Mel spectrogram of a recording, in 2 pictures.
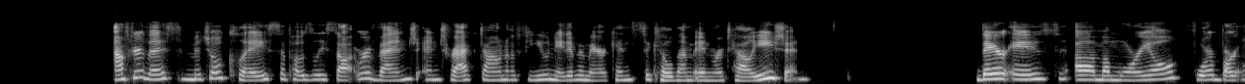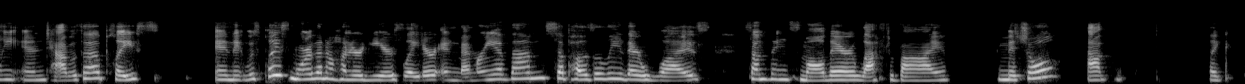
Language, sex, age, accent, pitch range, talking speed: English, female, 20-39, American, 200-255 Hz, 125 wpm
